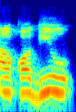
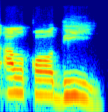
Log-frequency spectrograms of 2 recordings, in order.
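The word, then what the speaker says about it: القاضي: ini asalnya Al Qodiri tapi kita nggak bacanya al-qodiyu tapi kita bacanya Al qadi aslinya itu Al qadi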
